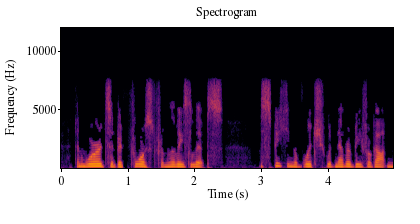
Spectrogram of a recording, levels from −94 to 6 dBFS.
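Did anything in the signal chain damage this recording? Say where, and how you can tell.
Yes. The codec stage did. The AMR wideband (HD Voice) codec damage is plainly audible across the whole clip as rough, raspy speech. That fits a low AMR-WB rate near 8.85 kbit/s. At that rate the pulse-driven vocal tract model cannot capture the voice cleanly.

The network stage also lost AMR speech frames. From 0.91 to 1.00 s the speech drops to near silence within two frames. The gap is about 80 ms, which fits four lost 20 ms frames. The decoder kept reusing the last good pitch and vocal tract settings with falling gain. A single short dip near 3.60 to 3.66 s points to one lost frame.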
